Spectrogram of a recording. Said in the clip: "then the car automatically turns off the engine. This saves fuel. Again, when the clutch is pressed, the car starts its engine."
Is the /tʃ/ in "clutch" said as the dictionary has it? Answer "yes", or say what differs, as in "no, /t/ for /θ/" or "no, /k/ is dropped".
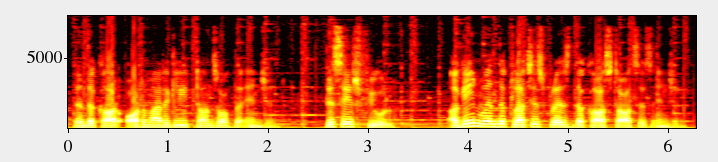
yes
